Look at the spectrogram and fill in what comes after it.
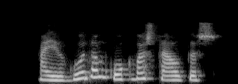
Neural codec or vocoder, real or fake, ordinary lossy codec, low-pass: codec, 24 kHz, 6 kbps, HILCodec; fake; MP3, 32 kbps; 7.2 kHz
